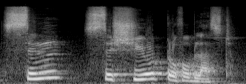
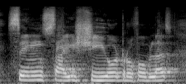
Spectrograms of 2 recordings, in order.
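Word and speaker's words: syncytiotrophoblast: बराबर से प्रोनाउंस करना है, सिनसिशियोट्रोफोब्लास्ट। मैंने इसके बहुत अलग अलग प्रोनाउंसिएशन भी सुने तो अजीब अजीब थे, सिनसाइशियोट्रोफोब्लास्ट, तो ऐसा हम लोग अजीब बोलने की जरूरत नहीं है, सिनसिशियोट्रोफोब्लास्ट।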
